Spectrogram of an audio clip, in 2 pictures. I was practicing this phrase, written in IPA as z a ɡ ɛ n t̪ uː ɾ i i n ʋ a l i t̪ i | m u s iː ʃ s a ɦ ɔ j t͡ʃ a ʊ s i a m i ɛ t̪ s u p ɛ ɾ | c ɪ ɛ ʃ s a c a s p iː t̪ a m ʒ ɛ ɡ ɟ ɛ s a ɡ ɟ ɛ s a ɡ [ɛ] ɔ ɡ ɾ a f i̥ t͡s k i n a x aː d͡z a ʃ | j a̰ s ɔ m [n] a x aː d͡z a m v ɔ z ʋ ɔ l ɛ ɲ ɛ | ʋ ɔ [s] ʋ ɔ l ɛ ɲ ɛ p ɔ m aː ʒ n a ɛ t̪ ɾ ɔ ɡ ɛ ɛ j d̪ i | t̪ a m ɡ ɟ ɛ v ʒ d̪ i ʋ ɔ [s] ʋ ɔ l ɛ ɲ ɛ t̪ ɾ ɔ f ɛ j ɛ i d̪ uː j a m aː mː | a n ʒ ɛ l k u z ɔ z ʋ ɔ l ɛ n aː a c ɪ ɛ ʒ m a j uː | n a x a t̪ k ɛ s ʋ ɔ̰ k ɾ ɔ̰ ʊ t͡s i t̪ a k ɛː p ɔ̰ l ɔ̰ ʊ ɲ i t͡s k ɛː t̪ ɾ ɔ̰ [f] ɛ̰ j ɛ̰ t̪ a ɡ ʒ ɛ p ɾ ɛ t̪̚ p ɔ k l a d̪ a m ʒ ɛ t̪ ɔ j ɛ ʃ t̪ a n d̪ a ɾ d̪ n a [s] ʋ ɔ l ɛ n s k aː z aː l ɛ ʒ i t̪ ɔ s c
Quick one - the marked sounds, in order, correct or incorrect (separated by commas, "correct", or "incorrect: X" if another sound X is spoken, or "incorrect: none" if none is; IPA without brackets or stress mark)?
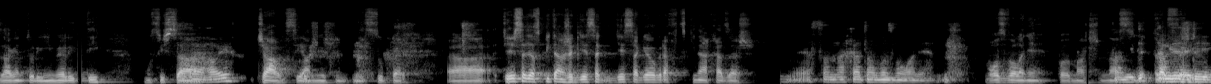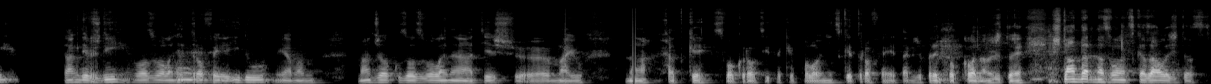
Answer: correct, correct, incorrect: z, incorrect: z, correct, incorrect: z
